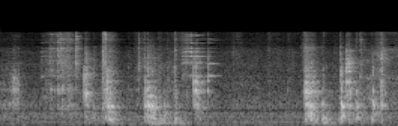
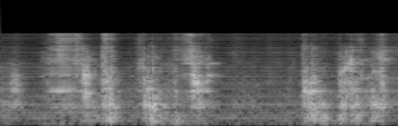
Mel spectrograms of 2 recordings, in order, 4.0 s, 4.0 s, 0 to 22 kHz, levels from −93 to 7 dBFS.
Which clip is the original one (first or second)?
first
